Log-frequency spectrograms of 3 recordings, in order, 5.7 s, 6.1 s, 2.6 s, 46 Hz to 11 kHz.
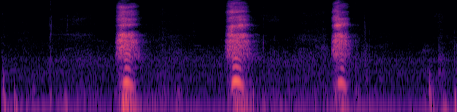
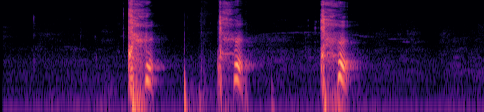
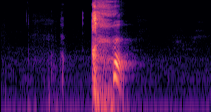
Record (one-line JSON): {"exhalation_length": "5.7 s", "exhalation_amplitude": 2160, "exhalation_signal_mean_std_ratio": 0.34, "three_cough_length": "6.1 s", "three_cough_amplitude": 8581, "three_cough_signal_mean_std_ratio": 0.28, "cough_length": "2.6 s", "cough_amplitude": 18024, "cough_signal_mean_std_ratio": 0.24, "survey_phase": "beta (2021-08-13 to 2022-03-07)", "age": "45-64", "gender": "Female", "wearing_mask": "No", "symptom_cough_any": true, "symptom_new_continuous_cough": true, "symptom_runny_or_blocked_nose": true, "symptom_shortness_of_breath": true, "symptom_sore_throat": true, "symptom_abdominal_pain": true, "symptom_fatigue": true, "symptom_headache": true, "symptom_change_to_sense_of_smell_or_taste": true, "symptom_onset": "4 days", "smoker_status": "Never smoked", "respiratory_condition_asthma": false, "respiratory_condition_other": false, "recruitment_source": "Test and Trace", "submission_delay": "2 days", "covid_test_result": "Positive", "covid_test_method": "RT-qPCR", "covid_ct_value": 21.1, "covid_ct_gene": "ORF1ab gene", "covid_ct_mean": 22.1, "covid_viral_load": "56000 copies/ml", "covid_viral_load_category": "Low viral load (10K-1M copies/ml)"}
